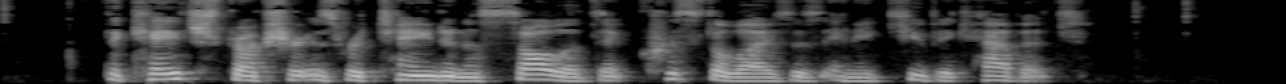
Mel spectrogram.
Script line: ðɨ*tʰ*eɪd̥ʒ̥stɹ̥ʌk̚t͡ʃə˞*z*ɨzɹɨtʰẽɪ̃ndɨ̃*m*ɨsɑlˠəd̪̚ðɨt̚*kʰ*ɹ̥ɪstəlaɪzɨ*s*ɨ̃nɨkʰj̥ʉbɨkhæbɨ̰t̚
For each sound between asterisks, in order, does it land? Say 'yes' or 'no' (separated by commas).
no, no, no, yes, no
